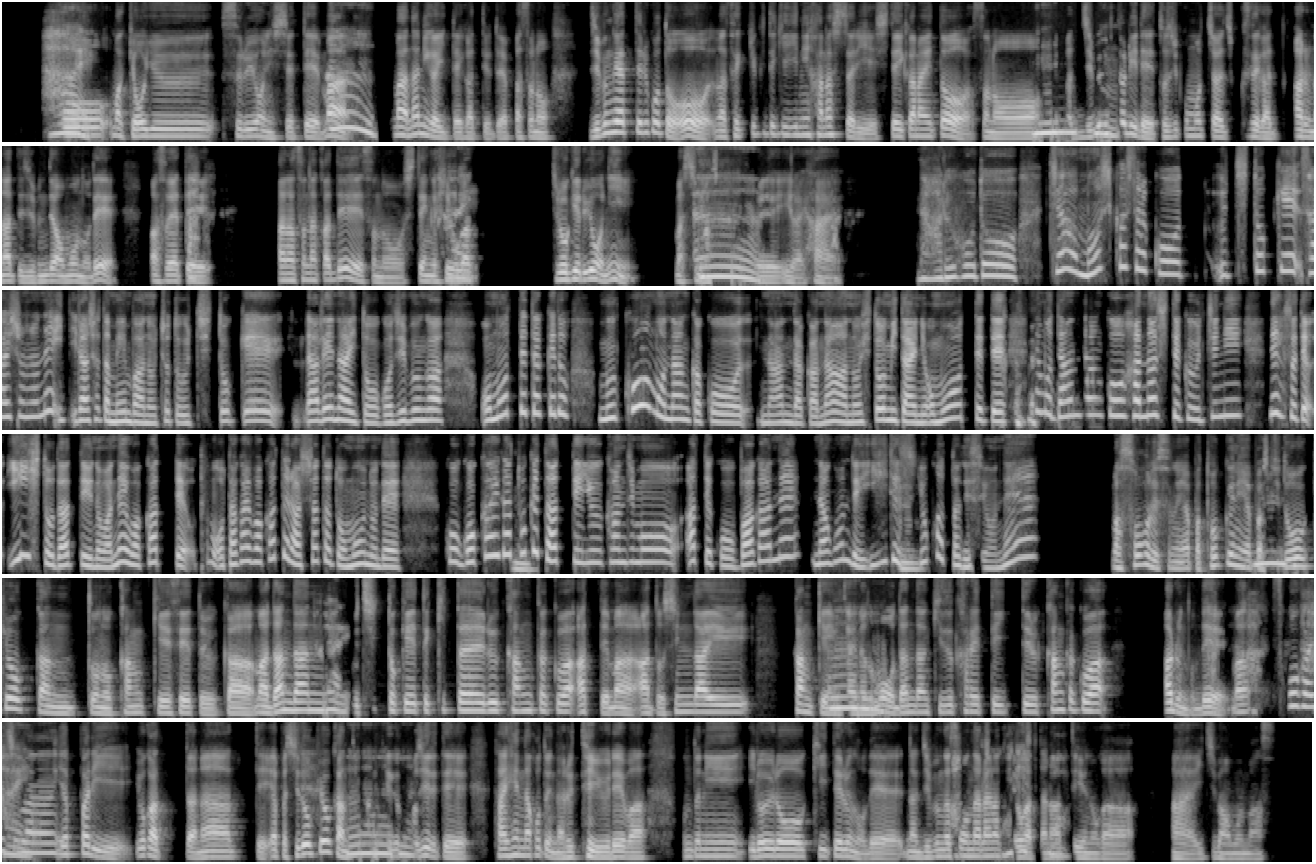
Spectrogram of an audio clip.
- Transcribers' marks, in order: "話す" said as "はなさ"; laugh
- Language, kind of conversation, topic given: Japanese, podcast, 失敗からどのようなことを学びましたか？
